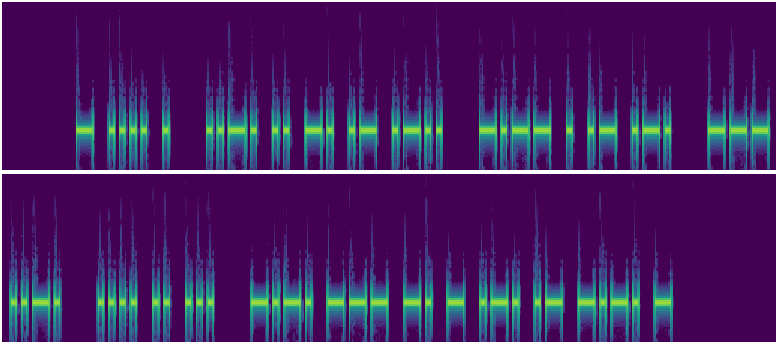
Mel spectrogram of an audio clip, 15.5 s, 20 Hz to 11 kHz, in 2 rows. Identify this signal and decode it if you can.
Morse code, heard as a keyed tone, about 22 wpm, 700 Hz. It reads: THE FINAL YEAR OF HIS CONTRACT
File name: practice / 22wpm / Sets of 6 Words - 22wpm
